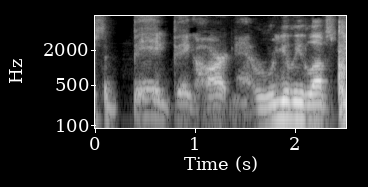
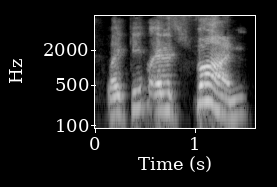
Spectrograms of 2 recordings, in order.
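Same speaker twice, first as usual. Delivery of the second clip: ordinary talk, nothing marked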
